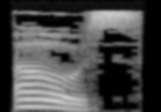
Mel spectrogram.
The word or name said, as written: ose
